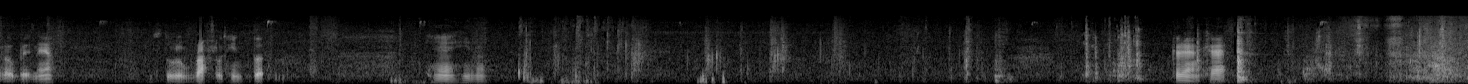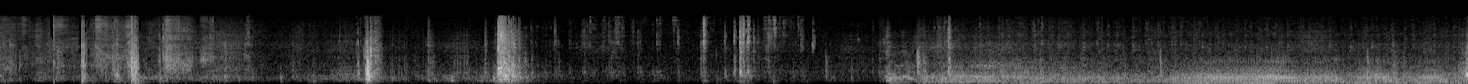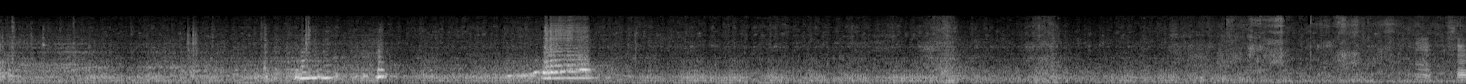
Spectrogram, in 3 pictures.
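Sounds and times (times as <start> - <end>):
car engine starting and rumbling: 23.5 - 44.0.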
